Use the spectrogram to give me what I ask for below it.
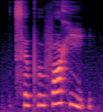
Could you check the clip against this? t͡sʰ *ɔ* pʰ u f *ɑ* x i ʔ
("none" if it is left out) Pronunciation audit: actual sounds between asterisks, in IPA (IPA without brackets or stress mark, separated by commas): ə, ɑ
